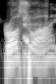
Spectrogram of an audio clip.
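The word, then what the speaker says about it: Brossoit: I agree that Brossois, or however you pronounce his name. – That's right, Brossois. You got it.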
